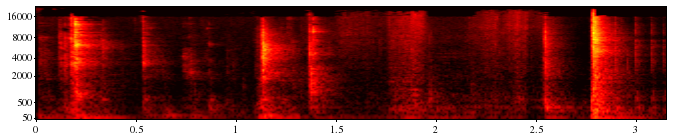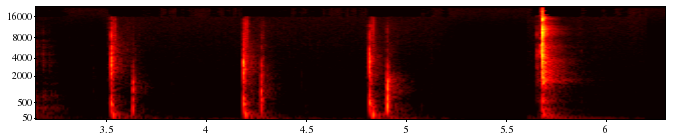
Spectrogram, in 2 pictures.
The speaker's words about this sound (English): I opened the door of my apartment and turned on the light.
